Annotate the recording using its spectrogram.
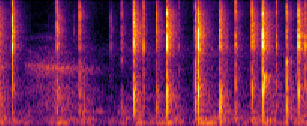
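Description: Fingernails tapping and clicking on a hard plastic star wand: a run of sharp, irregular clicks, sparse at first and coming quicker from about a second in.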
